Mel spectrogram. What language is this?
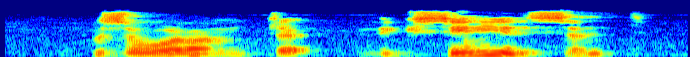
Kabyle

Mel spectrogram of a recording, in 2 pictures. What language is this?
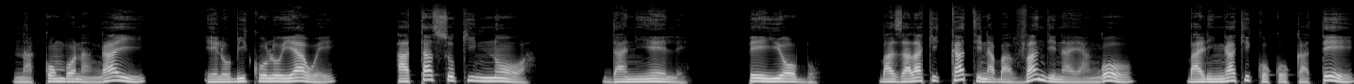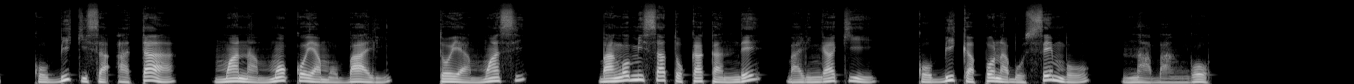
Lingala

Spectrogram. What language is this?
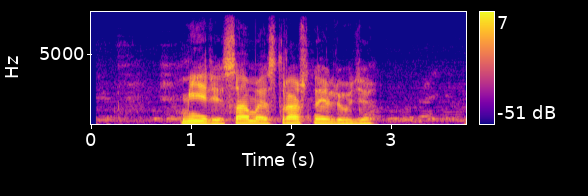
Russian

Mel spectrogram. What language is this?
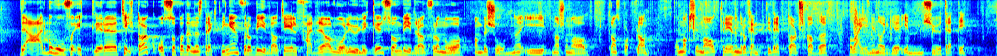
Norwegian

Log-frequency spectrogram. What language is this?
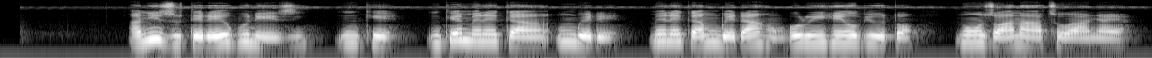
Igbo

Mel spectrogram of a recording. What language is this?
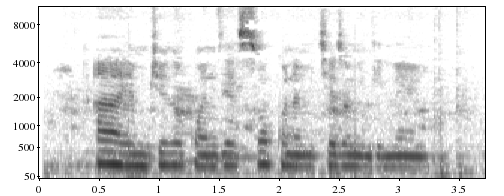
Swahili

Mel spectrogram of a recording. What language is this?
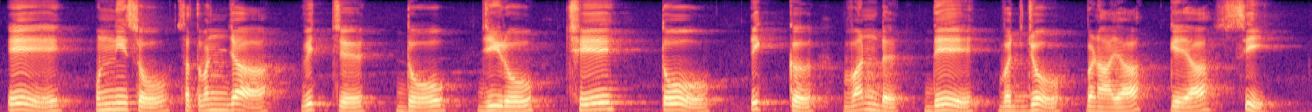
Punjabi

